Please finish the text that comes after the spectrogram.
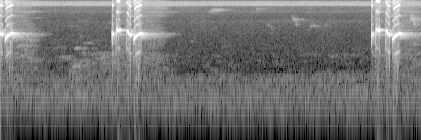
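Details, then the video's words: Sooty-headed bulbul's chatty training song: three short tumbling phrases of quick bubbly notes with a downward-slurred finish, separated by gaps of a few seconds of near silence. "Suara Burung Kutilang Gacor full isian alam"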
